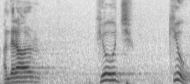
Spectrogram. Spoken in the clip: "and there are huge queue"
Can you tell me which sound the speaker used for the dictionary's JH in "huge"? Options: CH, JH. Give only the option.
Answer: JH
